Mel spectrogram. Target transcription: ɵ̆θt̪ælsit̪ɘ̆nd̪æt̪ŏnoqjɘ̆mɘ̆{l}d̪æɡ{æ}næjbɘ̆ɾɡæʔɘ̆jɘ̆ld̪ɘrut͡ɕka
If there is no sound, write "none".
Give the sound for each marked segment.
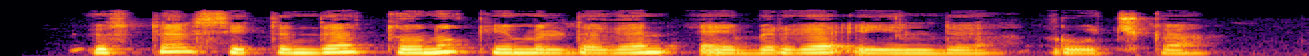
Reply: l, æ

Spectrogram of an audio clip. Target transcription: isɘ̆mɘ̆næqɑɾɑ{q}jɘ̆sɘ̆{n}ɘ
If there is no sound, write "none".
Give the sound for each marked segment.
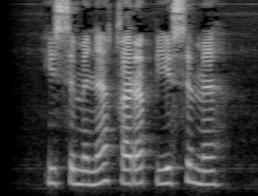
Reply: p, m

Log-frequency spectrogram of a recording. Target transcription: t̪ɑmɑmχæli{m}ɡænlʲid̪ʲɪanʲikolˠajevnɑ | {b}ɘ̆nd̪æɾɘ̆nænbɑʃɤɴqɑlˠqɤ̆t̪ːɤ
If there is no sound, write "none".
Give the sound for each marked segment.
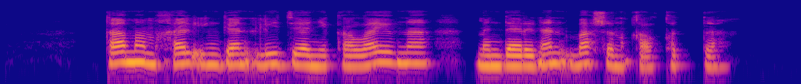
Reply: ŋ, m

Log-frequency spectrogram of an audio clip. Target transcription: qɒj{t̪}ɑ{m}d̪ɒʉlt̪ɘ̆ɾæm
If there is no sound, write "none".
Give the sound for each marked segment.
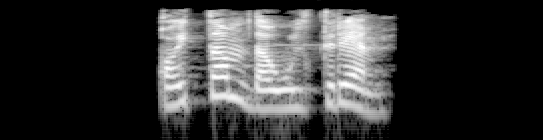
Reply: t̪, m

